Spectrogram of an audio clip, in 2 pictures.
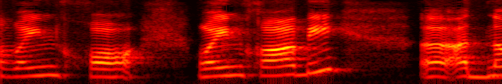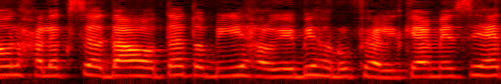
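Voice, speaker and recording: A woman teaching a tajweed class, explaining rules step by step and reciting Arabic words slowly and drawn out. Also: a little high, fairly bright tone. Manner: explains rules step by step, asks and answers own questions. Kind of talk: tajweed lesson.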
